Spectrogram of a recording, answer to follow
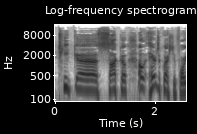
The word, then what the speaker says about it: Sako: re Bennett and Carrie cook from Beretta Taco Seiko Tia Sako oh here's a question for you how many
